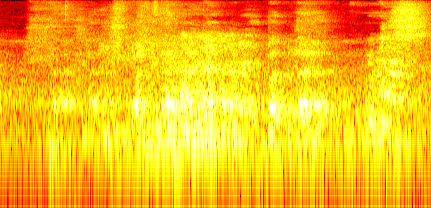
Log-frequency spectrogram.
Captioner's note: audience laughs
